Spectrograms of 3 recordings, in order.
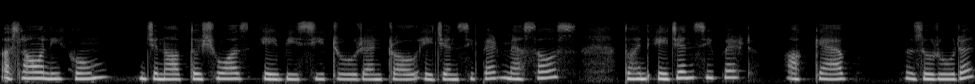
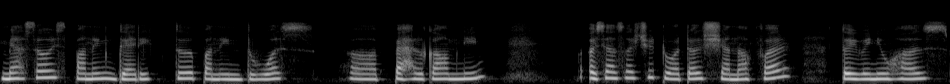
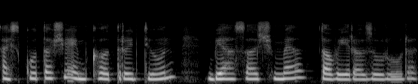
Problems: background sounds at intervals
